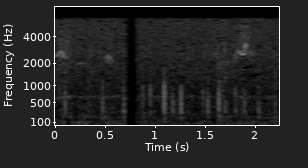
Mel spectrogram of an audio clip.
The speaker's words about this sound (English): Jungle Jim and Shanghai Lil are riding northward into a trap set for them by the Maharaja of Ebor and the Silent One.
